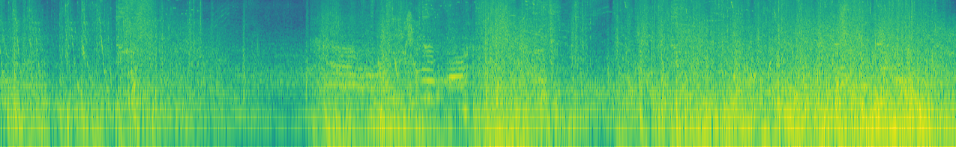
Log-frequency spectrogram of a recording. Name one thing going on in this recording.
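Gunshots and blasts crackle in a fast-paced fight.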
